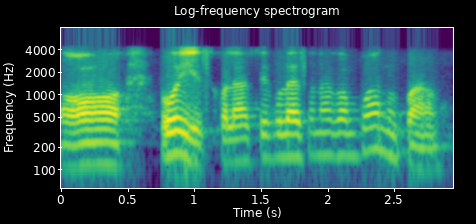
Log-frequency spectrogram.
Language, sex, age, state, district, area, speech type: Assamese, male, 30-45, Assam, Jorhat, urban, conversation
